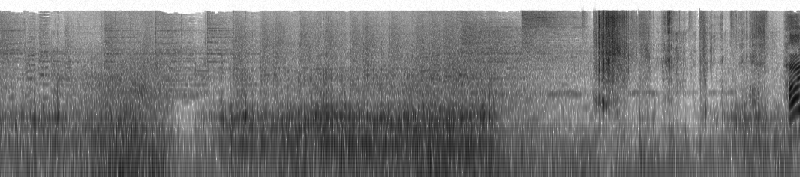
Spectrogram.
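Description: Skateboard wheels rolling along a path, a rumbling that fades out about five seconds in, over background music. A short sharp sound comes about six seconds in.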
